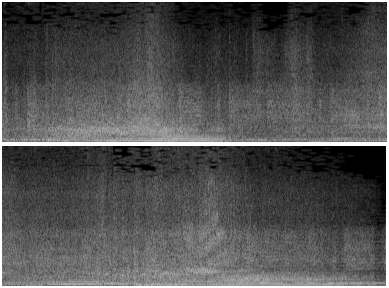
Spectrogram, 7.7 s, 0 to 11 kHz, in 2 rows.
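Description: Subaru WRX STI R4 rally car's turbocharged flat-four engine driven hard, its note rising and falling as it revs through the gears. It swells loudest twice, about a second and a half in and again about six seconds in.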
